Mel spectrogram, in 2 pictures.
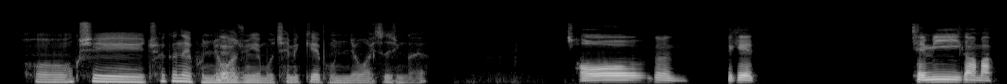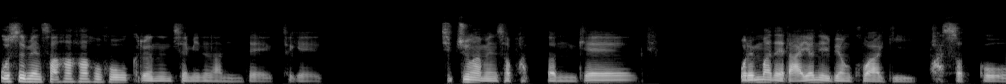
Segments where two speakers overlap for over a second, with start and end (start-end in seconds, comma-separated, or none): none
